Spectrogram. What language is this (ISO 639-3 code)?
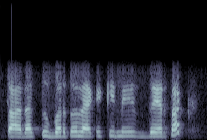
pan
